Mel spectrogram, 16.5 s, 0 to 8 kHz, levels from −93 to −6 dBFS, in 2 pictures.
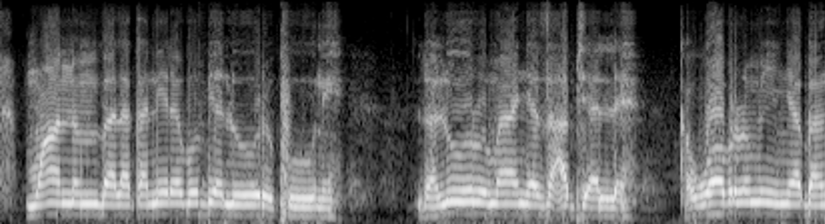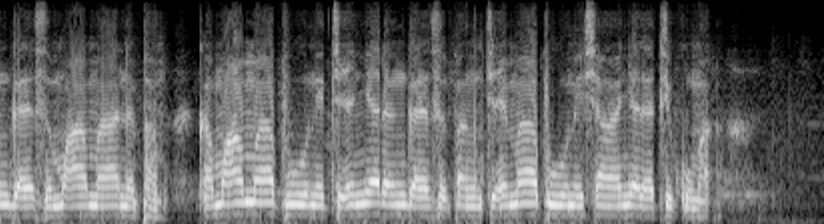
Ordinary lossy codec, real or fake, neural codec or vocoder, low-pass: Opus, 16 kbps; real; none; 7.2 kHz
